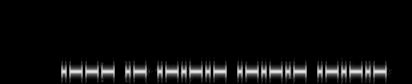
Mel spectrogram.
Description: Morse code, heard as a keyed tone, about 30 wpm, 600 Hz. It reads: JA...
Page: Ferie 30 wpm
